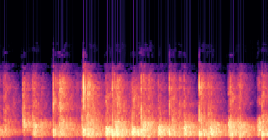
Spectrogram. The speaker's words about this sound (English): God's been good to you. Give God another hand clap of praise this Sunday morning.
